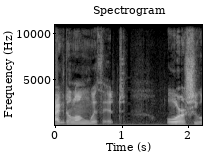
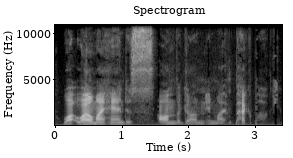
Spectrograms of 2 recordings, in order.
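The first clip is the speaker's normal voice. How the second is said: ordinary talk, nothing marked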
